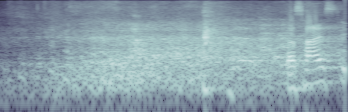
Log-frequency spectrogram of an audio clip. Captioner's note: laughter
